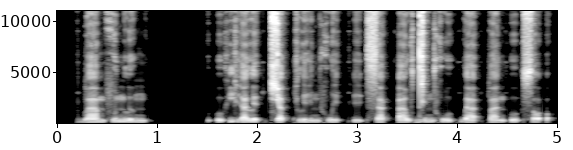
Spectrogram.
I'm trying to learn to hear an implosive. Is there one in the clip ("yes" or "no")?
no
